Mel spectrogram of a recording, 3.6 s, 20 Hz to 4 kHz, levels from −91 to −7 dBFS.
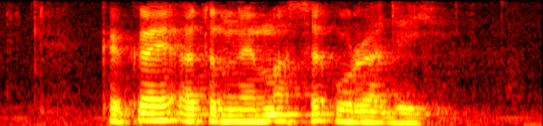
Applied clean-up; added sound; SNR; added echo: none; none; none; none.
